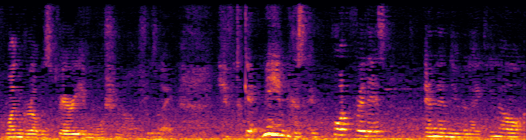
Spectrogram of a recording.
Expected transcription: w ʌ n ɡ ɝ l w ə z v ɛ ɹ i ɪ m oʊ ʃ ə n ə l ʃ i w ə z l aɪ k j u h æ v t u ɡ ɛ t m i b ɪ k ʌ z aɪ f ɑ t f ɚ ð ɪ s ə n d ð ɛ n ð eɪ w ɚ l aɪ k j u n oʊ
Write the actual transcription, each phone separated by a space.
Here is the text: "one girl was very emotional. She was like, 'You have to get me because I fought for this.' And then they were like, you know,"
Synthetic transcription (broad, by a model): w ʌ n ɡ ɝ l w ə z v ɛ ɹ i ɪ m oʊ ʃ ə n ə l ʃ i w ə z l aɪ k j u h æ f t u ɡ ɛ t m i b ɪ k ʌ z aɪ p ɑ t f ɚ ð ɪ s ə n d ð ɛ n ð eɪ w ɚ l aɪ k j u n oʊ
